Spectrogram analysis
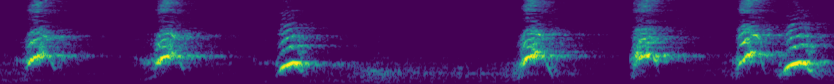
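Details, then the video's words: ['At a window, a Yorkshire Terrier and a Lhasa Apso bark: single shrill yaps spaced roughly half a second apart, a brief low grumbling pause in the middle, then a fresh run of quick barks.'] "Yorkshire Terrier and Lhasa Apso Barking in the Window"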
